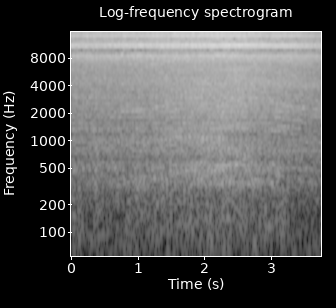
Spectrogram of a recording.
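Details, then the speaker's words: 1995 Range Rover Classic, 4.2 V8, after replacing the ignition coil, distributor cap and rotor arm: an even idle that swells smoothly with a touch of throttle and settles back, running cleanly. This fixed the no-start. "Wow. I hope it doesn't die on me, but that sounds sounds really good. Give it a little gas."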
